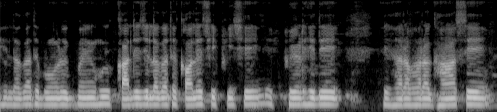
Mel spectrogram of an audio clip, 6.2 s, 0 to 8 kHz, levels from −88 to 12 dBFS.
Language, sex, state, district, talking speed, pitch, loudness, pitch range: Hindi, male, Chhattisgarh, Bilaspur, 135 wpm, 135 Hz, -18 LUFS, 130-140 Hz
